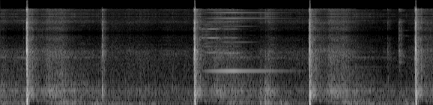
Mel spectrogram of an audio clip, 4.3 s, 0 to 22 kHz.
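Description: Four pistol shots from a Beretta 92A1 9 mm, spaced a little over a second apart. A steel target rings briefly after the second shot.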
